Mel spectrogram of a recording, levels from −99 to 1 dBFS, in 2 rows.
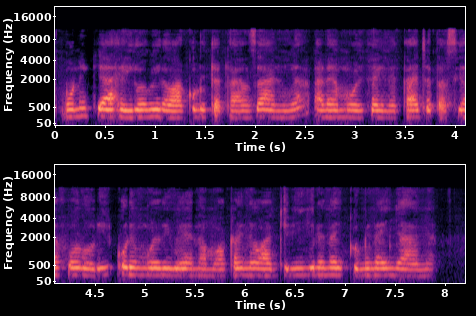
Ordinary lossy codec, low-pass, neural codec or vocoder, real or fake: none; 10.8 kHz; codec, 24 kHz, 3 kbps, HILCodec; fake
